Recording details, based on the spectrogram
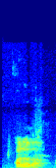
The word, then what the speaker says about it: Farala: ben e, yani istediğim değil yani öngördüğüm e, Ugasio, e, Drag Vulcano ve Carmen Ferala diyorum. Parala. – Ay özür dilerim. – Otoy adını telaffuzundan çok şeydi. Parala. – Okey. Ben ikinizin arasında bir yerdeyim. Carmen Farala, Ugacio ve Sagitario diyorum ben de.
